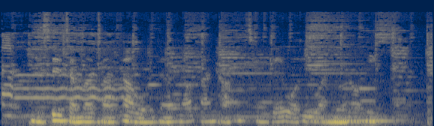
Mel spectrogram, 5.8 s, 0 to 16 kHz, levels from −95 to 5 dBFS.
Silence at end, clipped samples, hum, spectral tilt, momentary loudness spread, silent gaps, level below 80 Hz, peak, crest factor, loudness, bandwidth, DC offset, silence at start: 0 s; under 0.1%; none; -6.5 dB/octave; 12 LU; none; -52 dBFS; -10 dBFS; 16 dB; -27 LUFS; 11.5 kHz; under 0.1%; 0.05 s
